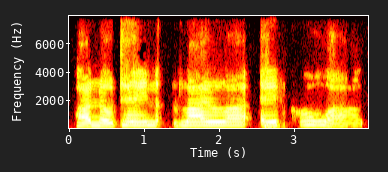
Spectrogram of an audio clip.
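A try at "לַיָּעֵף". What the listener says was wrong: It's like your tongue doesn't want to believe it's an L sound followed by a Y sound. La ya if koach.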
